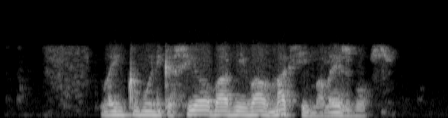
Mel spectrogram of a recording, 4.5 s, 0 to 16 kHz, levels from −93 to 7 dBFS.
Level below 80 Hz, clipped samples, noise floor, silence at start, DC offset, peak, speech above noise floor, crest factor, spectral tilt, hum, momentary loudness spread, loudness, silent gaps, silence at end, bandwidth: -50 dBFS; under 0.1%; -78 dBFS; 1 s; under 0.1%; -10 dBFS; 54 dB; 16 dB; -11 dB/octave; none; 14 LU; -25 LUFS; none; 0.6 s; 3.8 kHz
